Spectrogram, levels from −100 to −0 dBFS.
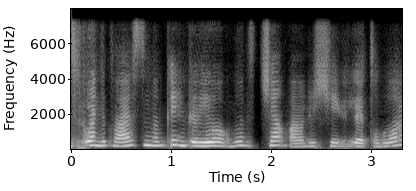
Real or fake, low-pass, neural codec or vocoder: fake; 7.2 kHz; codec, 16 kHz, 0.5 kbps, FreqCodec, smaller model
